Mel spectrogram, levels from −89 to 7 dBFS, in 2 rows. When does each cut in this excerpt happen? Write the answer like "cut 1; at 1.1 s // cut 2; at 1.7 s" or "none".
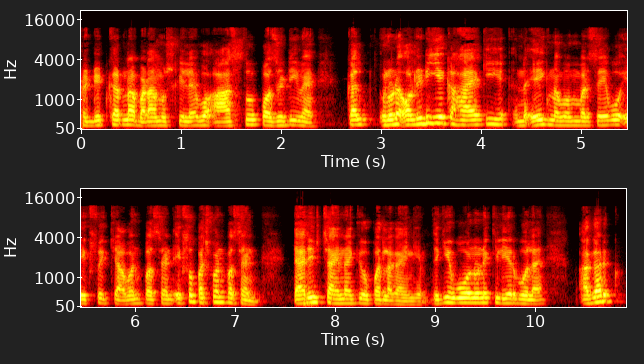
none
